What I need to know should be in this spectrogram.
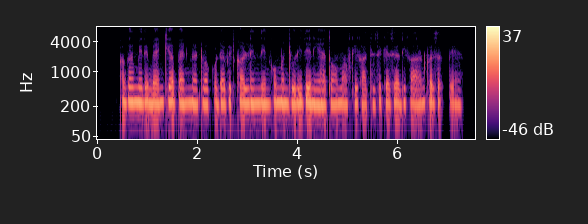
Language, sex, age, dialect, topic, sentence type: Hindi, male, 18-24, Hindustani Malvi Khadi Boli, banking, question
